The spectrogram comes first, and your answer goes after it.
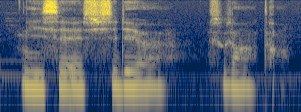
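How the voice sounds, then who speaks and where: Music plays in the background. The speaker moves at a very slow pace. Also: woman. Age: 20s. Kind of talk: interview answer. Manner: hesitant, casual.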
